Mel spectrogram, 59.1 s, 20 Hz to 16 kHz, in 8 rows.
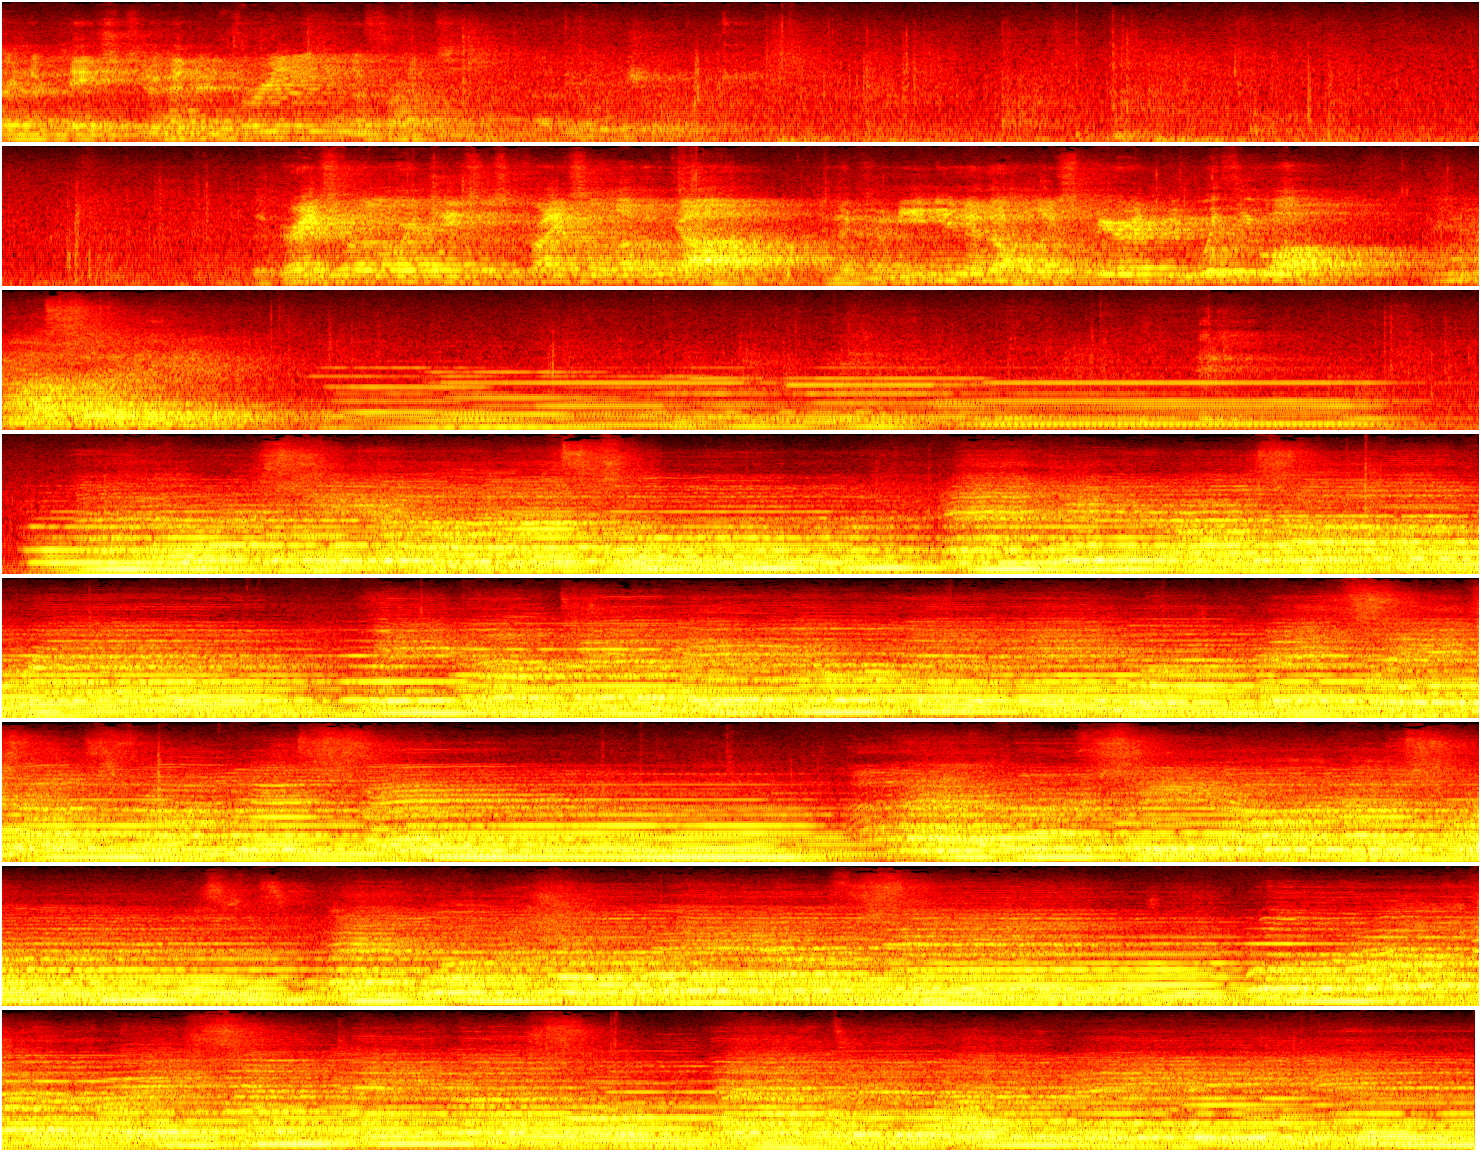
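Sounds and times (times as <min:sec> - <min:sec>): many voices singing a hymn: 0:12.2 - 0:19.8, 0:22.2 - 0:59.0.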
